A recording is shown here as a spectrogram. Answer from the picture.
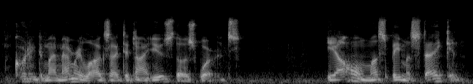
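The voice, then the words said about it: Southern accent. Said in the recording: “a Southern accent like that”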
